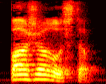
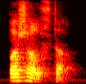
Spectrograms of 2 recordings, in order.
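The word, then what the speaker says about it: Пожалуйста: Pajalosta. Pajalosta. Pajalouesta c'est comme c'est écrit si on prononce chaque lettre. Mais au fait très souvent on dit Pajalsta. Pajalsta. Pajalsta. pasal pas jalou pasalsta les deux sont acceptables et je pense que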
